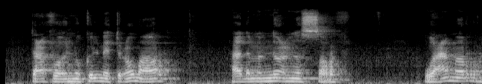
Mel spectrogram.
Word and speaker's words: عمرو: ما رح تشكل مع عمر لانه عمر لا تحتمل الالف والتنوين اما اذا كانت في حاله النصب او الرفع فيضعون واوا لا تلفظ فيقولون عمر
